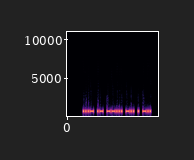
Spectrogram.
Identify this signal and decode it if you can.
Morse code, heard as a keyed tone, about 48 wpm, 700 Hz. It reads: VA7DED
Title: DXCC-100 Call Signs - 6 Characters - 50wpm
